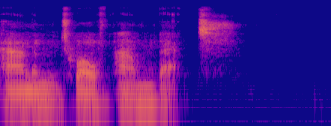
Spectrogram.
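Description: A man speaks calmly through a loudspeaker.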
